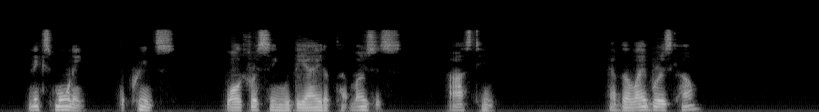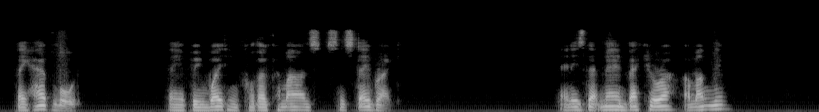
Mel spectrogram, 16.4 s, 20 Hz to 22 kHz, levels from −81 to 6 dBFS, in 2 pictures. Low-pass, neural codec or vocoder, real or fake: 7.2 kHz; none; real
